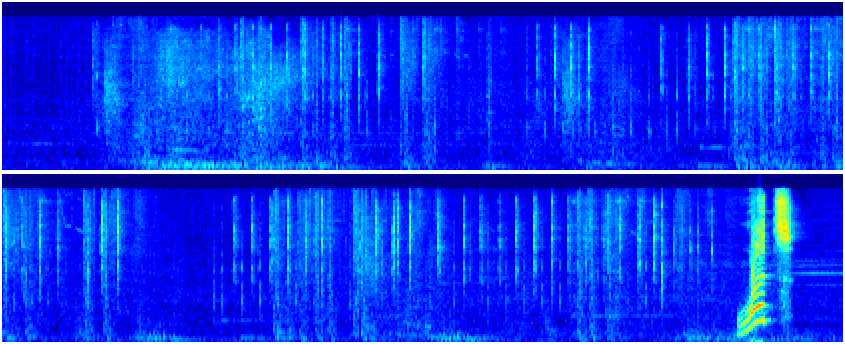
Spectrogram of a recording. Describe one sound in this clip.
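Punches and blows thud and crack in a fight.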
